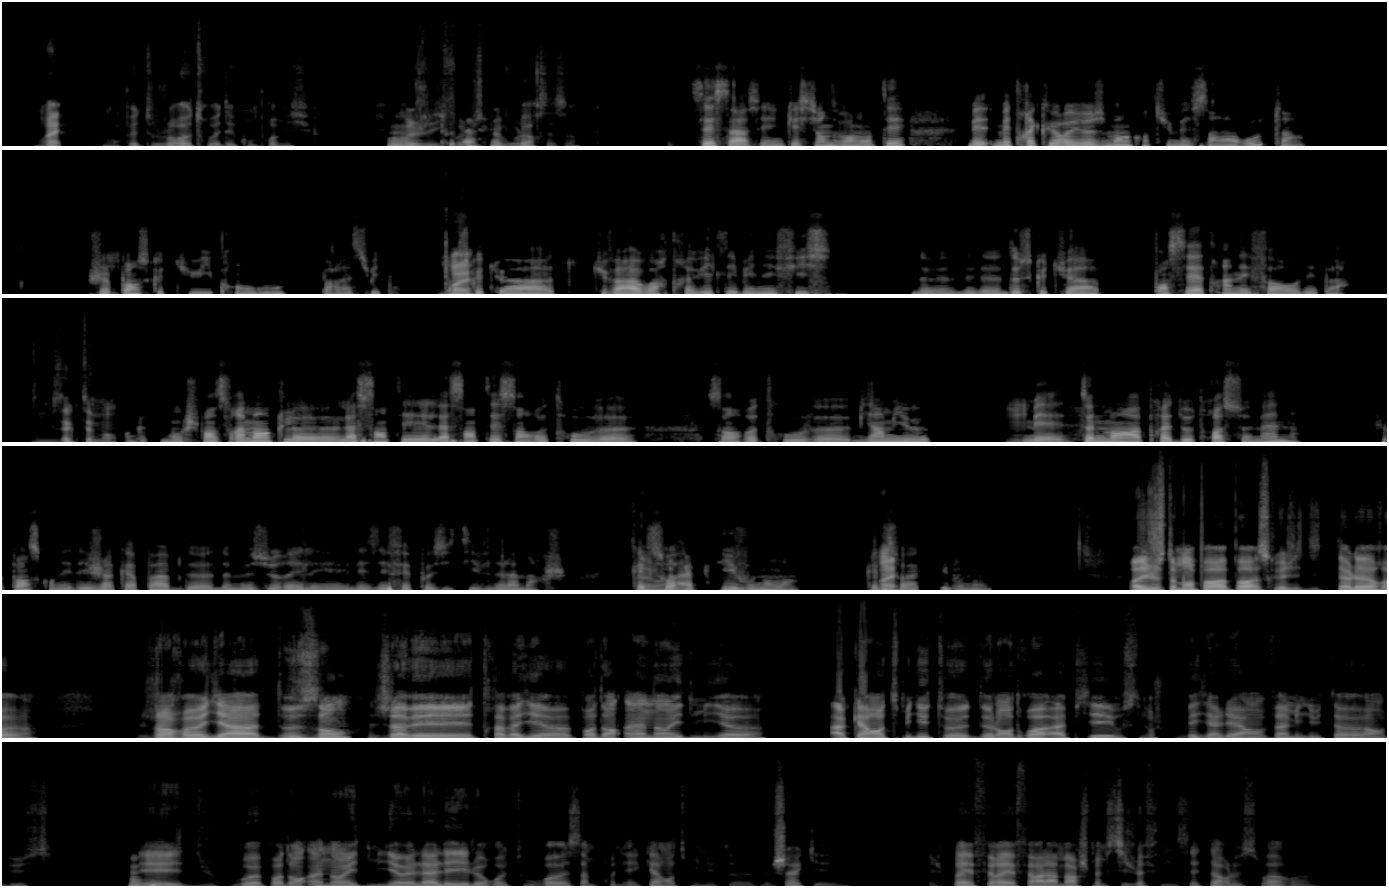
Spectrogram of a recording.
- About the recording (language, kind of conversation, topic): French, unstructured, Quels sont les bienfaits surprenants de la marche quotidienne ?
- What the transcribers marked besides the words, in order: tapping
